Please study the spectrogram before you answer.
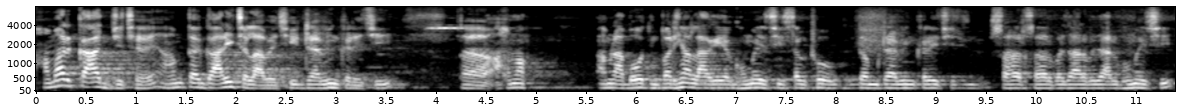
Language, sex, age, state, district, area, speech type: Maithili, male, 30-45, Bihar, Supaul, rural, spontaneous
